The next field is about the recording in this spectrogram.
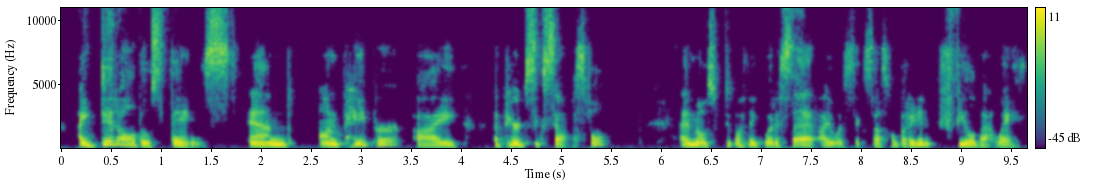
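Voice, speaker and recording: A woman's voice sits at a fairly low pitch, with a dark, mellow tone. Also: lively intonation, moderate pace. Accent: western Canadian. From Canada, Vancouver. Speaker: leadership coach. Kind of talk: interview conversation. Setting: video call.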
